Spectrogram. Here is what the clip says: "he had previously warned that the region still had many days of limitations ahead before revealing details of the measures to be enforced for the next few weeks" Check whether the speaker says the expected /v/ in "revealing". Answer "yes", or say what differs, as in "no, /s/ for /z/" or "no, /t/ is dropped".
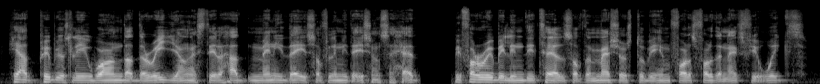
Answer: no, /b/ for /v/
